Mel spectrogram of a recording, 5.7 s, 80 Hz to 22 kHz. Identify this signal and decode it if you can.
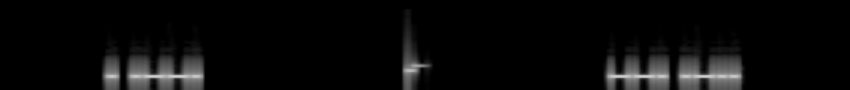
Morse code, heard as a keyed tone, about 30 wpm, 700 Hz. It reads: EP GL
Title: Top Two Letter Combinations in Words 30wpm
